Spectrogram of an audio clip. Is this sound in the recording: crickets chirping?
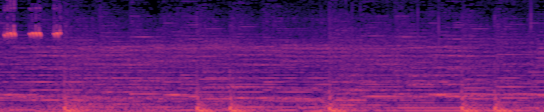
yes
